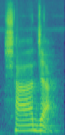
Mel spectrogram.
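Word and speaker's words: 사장: কিন্তু এই ক্ষেত্রে, এই শব্দের ক্ষেত্রে, এই ফরম্যাটে শিউতের উচ্চারণটা হবে স, সাজাং, সাজাং, সাজাং, সাজাং মানে হলো মালিক।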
